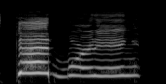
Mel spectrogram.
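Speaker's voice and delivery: very high, sunny, cheerful, really happy voice. Retelling greeting him at the kitchen coffee maker, put-on happy Marcia Brady voice. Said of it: "in a like really happy kind of Marsha Brady voice".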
